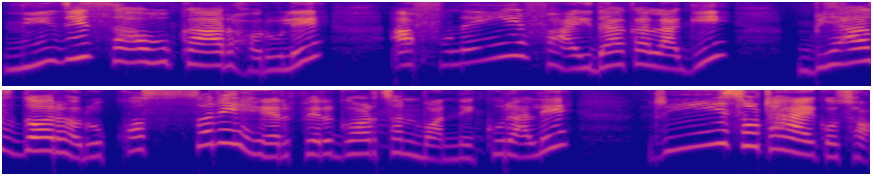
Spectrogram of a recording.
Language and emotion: Nepali, disgusted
